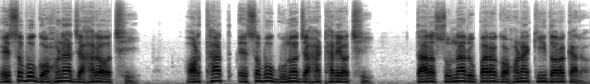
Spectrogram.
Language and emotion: Odia, neutral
